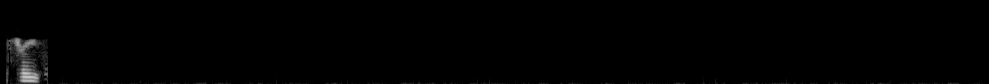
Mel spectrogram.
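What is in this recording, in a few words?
Phoenix police department, scanner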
